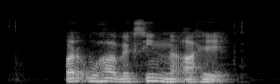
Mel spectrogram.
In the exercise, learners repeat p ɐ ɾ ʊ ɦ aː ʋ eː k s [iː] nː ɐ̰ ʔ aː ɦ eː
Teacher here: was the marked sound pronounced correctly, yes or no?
yes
